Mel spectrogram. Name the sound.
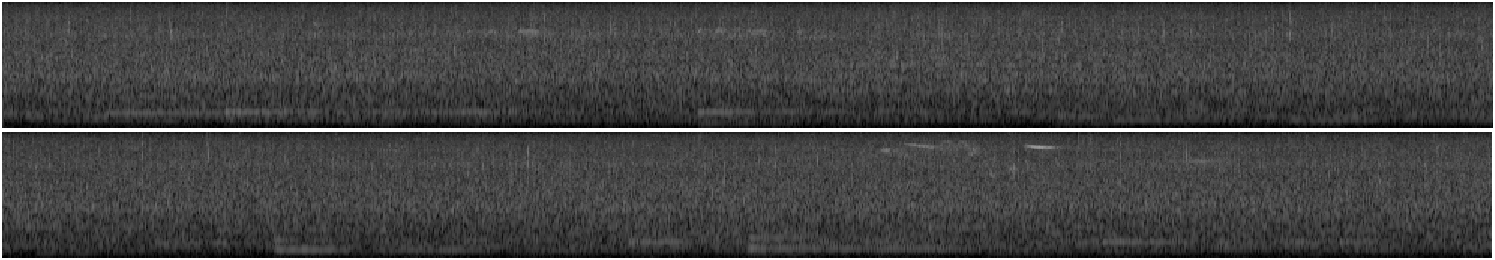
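river water flowing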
